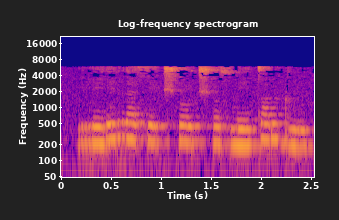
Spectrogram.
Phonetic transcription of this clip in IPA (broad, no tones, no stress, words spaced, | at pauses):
re ɾeræset͡ʃʰo t͡ʃʰoswe tɒɾuɖu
